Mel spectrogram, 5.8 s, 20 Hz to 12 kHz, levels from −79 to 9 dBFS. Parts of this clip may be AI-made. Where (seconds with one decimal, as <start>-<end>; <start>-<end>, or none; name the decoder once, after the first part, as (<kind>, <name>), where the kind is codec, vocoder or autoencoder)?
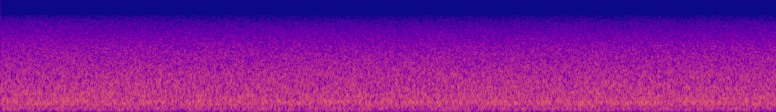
0.8-1.4 (vocoder, BigVGAN v2); 2.4-4.9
